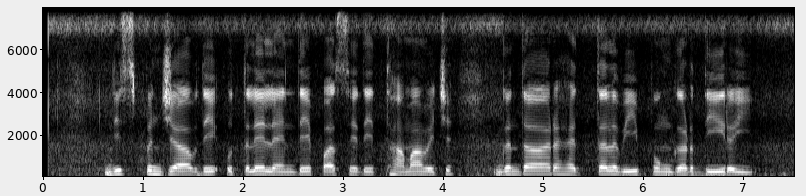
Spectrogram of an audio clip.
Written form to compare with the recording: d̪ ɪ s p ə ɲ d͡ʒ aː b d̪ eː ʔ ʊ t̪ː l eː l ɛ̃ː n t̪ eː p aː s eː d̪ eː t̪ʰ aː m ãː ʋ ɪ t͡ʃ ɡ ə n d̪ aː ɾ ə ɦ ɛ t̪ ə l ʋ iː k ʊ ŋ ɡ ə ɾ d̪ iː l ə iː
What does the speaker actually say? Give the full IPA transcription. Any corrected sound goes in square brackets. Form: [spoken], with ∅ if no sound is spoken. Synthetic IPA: d̪ ɪ s p ə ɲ d͡ʒ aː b d̪ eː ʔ ʊ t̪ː l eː l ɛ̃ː n [d̪] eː p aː s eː d̪ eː t̪ʰ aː m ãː ʋ ɪ t͡ʃ ɡ ə n d̪ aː ɾ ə ɦ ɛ t̪ ə l ʋ iː [p] ʊ ŋ ɡ ə ɾ d̪ iː [ɾ] ə iː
